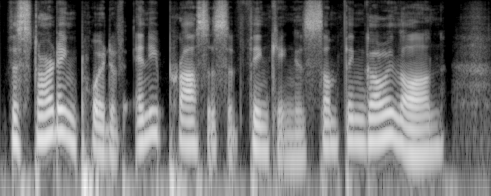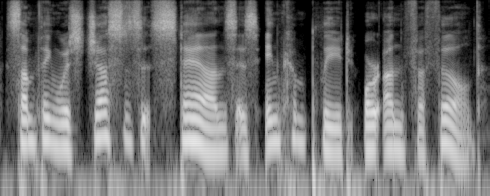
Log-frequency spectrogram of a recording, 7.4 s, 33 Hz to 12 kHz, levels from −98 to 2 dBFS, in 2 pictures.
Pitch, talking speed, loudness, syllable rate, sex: 150 Hz, 180 wpm, -18 LUFS, 5.4 syllables/s, male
